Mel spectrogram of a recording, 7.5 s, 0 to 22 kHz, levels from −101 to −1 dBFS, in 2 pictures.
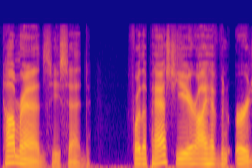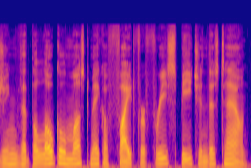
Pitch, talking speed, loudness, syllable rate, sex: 115 Hz, 190 wpm, -20 LUFS, 4.1 syllables/s, male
